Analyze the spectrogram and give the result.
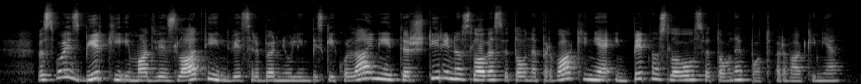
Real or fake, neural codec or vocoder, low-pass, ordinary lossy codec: real; none; 19.8 kHz; none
